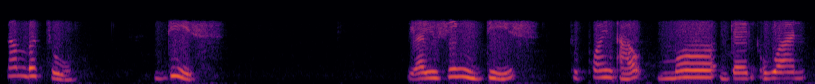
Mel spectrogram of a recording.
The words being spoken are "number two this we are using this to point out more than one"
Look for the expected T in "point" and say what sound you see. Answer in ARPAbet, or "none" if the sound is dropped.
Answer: T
